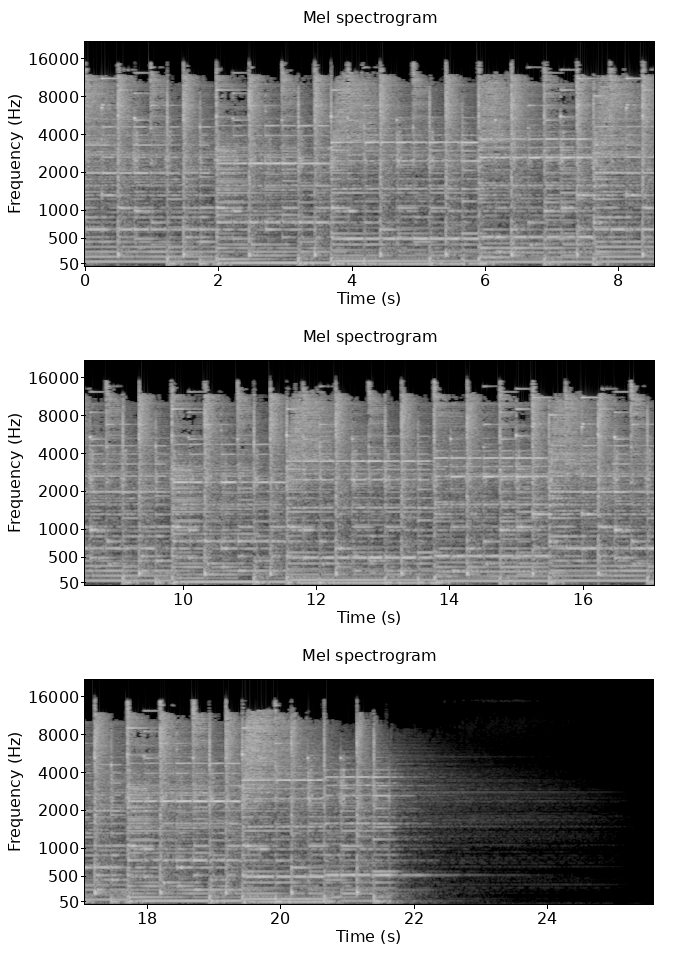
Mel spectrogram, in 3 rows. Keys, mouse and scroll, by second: 3.4 click, 7.9 space, 8.8-10.5 drag, 10.5 click, 12.3 click, 15.3 click, 17.1 click, 18.6 click, 22.1 click, 23.2 click, 23.4 click.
